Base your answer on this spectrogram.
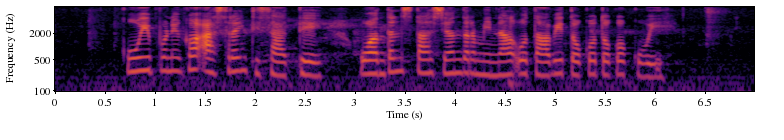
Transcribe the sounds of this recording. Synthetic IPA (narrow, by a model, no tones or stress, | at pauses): kuwipunikɔʔasɾɪŋd̪̥i̤sad̪̥e̤wɔnt̪ənst̪asiɔnt̪ərminalʔṵt̪awit̪okɔt̪okɔkuwi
